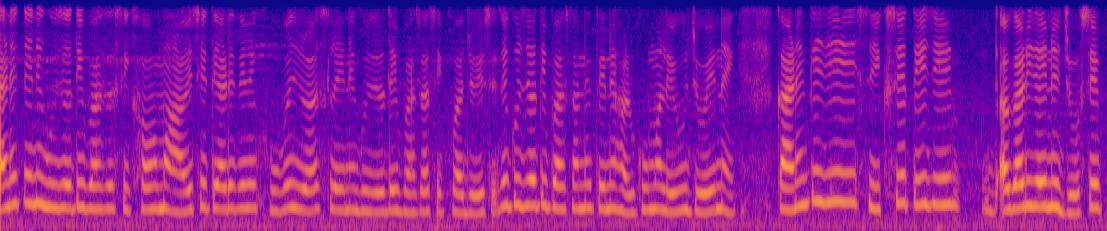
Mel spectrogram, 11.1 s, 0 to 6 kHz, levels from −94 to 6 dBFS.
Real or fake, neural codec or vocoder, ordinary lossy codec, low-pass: real; none; none; 5.4 kHz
